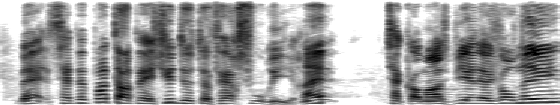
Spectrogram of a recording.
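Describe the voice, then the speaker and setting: In a dry, close recording with no echo, a woman with a Quebec accent talks at a fairly quick pace in a fairly high voice whose pitch swings very widely. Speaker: preacher. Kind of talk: sermon. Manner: animated.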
